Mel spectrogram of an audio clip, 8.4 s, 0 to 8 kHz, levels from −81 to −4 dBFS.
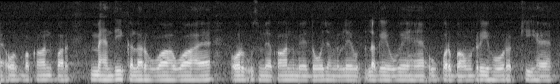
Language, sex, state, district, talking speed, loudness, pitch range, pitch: Hindi, male, Uttar Pradesh, Shamli, 155 wpm, -19 LUFS, 105-110 Hz, 105 Hz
